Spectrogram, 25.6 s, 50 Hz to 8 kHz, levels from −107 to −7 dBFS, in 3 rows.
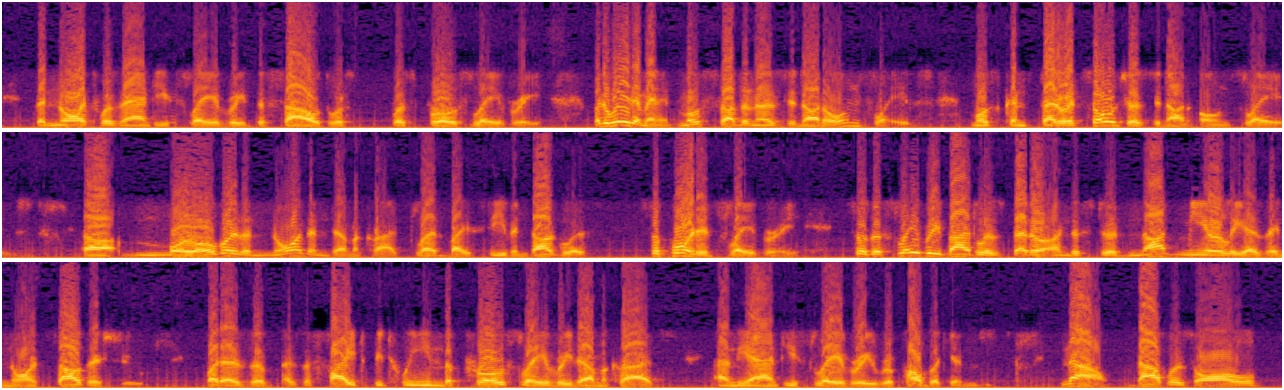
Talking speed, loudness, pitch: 170 wpm, -18 LUFS, 105 Hz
